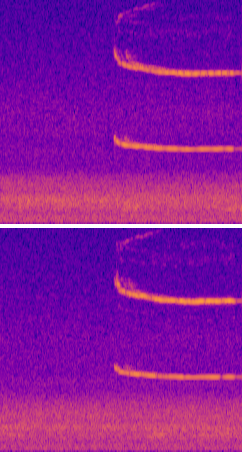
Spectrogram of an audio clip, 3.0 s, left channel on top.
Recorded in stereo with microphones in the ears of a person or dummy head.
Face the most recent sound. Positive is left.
turn(degrees=25)  # may be behind; listen again after turning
